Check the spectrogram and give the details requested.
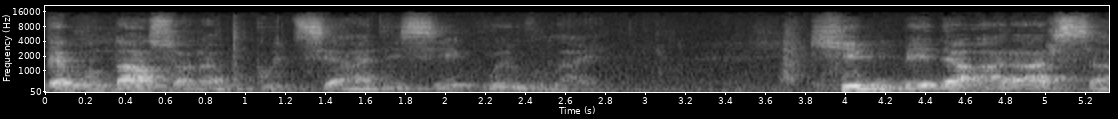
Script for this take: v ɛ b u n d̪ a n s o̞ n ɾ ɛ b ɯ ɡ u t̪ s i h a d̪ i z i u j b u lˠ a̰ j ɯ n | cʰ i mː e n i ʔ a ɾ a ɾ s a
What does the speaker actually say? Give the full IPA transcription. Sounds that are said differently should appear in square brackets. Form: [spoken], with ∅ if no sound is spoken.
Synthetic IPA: v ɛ b u n d̪ a n s o̞ n ɾ [a] b [u] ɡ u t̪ s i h a d̪ i [s] i u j [ɡ] u lˠ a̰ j ɯ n | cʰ i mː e n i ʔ a ɾ a ɾ s a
